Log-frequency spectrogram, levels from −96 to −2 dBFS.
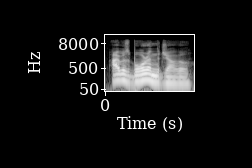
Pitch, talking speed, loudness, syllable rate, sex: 110 Hz, 320 wpm, -16 LUFS, 7.1 syllables/s, male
